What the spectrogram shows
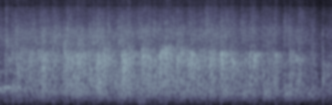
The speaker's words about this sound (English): Give God a hand clap.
